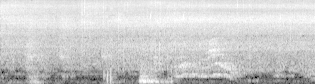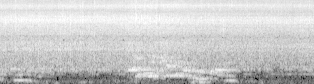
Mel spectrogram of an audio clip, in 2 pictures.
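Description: Chicken tikka skewers of chicken, capsicum and onion frying in oil on a hot dosa tawa, a steady sizzle.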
